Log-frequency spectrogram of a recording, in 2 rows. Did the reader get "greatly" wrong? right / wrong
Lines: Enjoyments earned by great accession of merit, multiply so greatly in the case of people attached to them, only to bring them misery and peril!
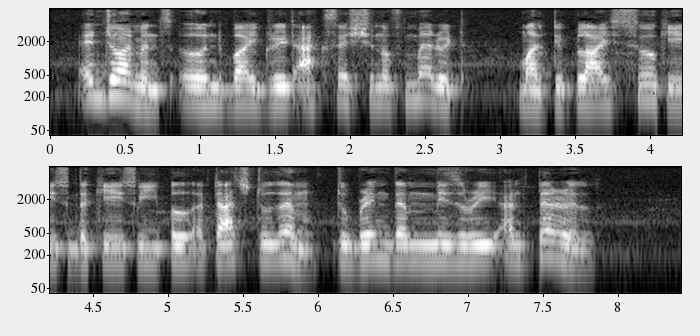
wrong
